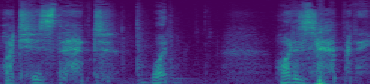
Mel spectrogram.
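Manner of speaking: whispered alien voice. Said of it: "your symbiote in the back of your head is like".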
